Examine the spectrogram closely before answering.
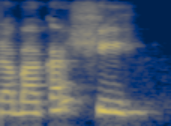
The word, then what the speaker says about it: abacaxi: Eu consigo falar abacaxe? Não. Se fosse abacate, OK. para abacaxi não, mas eu consigo fazer abacaxi. Olha só. Então, descobri aqui que o xi é a minha sílaba tônica.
